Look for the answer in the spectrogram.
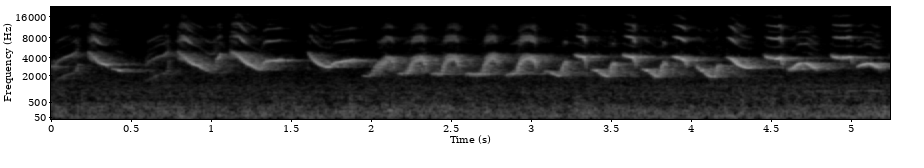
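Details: Countryside Chinese hwamei, heard every morning and likened to a bird that talks: loud, bright, sharply swooping whistled notes in fast irregular series, with each phrase sliding down and many quick repeats.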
